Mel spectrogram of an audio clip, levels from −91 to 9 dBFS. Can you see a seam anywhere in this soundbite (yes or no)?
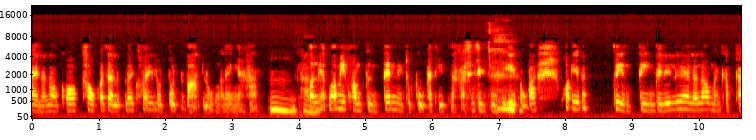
no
